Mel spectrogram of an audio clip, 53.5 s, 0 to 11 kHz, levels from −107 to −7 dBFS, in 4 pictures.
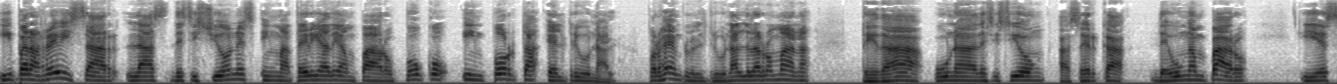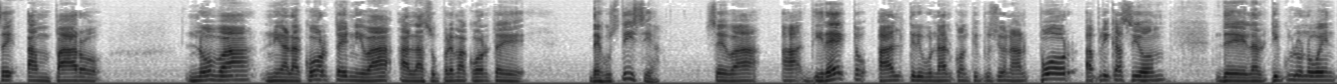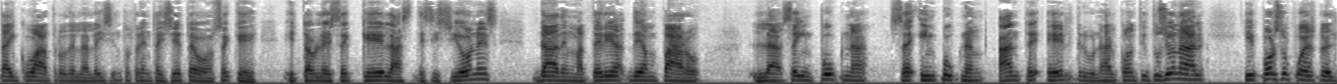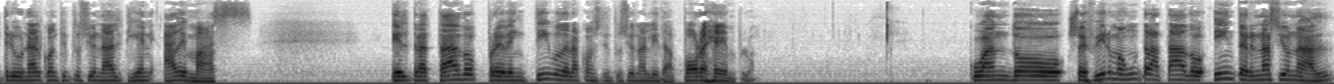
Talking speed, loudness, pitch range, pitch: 115 wpm, -22 LUFS, 140-170 Hz, 155 Hz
